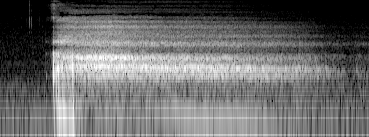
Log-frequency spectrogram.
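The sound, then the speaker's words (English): One slow, deep breath out during a guided breathing exercise: a breathy exhale starts abruptly and fades gradually over about three seconds. “Let's take another couple deep breaths together, and let's breathe all the way out on the exhale.”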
